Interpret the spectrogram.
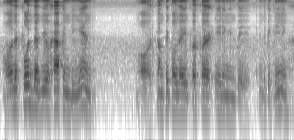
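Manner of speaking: ordinary talk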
